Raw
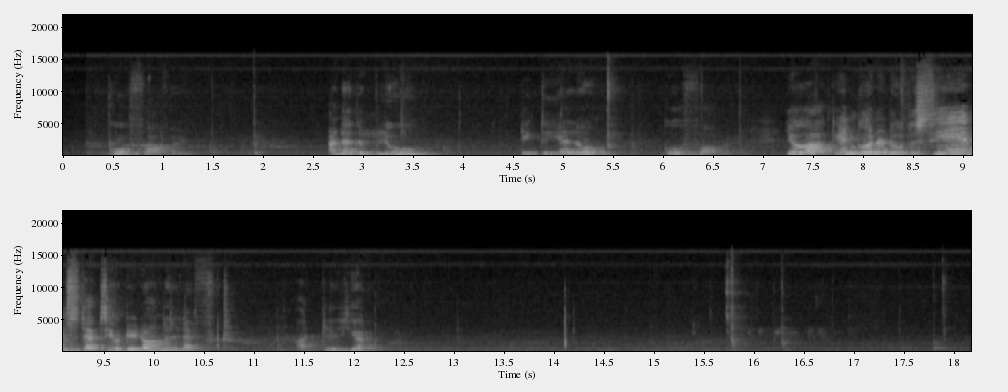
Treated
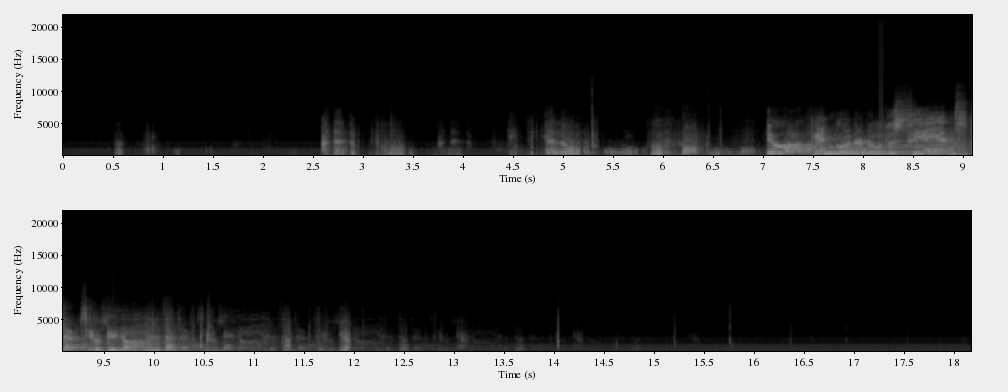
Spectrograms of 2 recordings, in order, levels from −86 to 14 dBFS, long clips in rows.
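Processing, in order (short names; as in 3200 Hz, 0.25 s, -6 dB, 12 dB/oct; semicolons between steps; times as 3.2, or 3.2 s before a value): Doppler pass-by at 8.01, 10 m/s, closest 6.7 m; weighting filter A; sample leveller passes 2; compressor 16:1, threshold -35 dBFS, peak gain reduction 19 dB; buzz 100 Hz, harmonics 11, -64 dBFS -1 dB/oct; crossover distortion -59.5 dBFS; air absorption 170 m; on a send: echo with dull and thin repeats by turns 0.582 s, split 1100 Hz, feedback 65%, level -10.5 dB; on the sum: crackling interface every 0.71 s, samples 1024, repeat, from 0.33; gain +3.5 dB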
